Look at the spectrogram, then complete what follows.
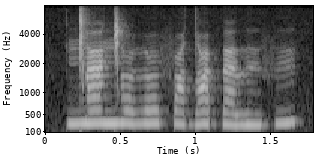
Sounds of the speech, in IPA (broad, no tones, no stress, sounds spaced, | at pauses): ŋ͡ǀ a ŋ͡ǀ y ðˤ y f œ dˤ ø θ a ð y f y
